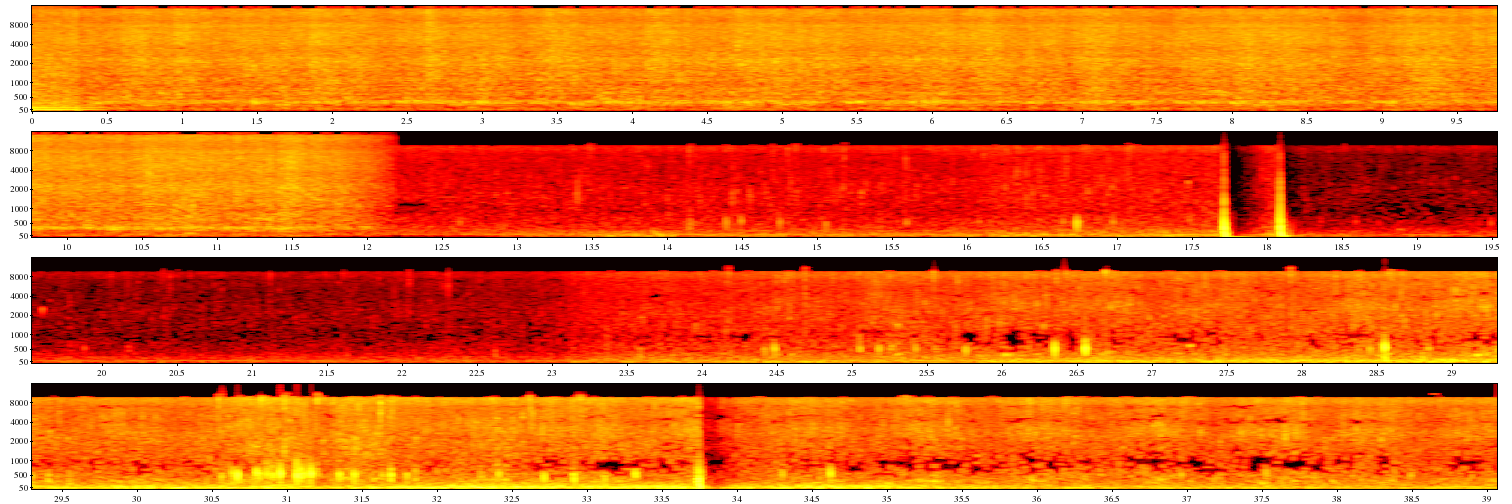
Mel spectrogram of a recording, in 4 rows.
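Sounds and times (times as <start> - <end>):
low hum: 0.0 - 1.4
floodwater rushing: 0.0 - 12.2, 23.2 - 39.0.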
